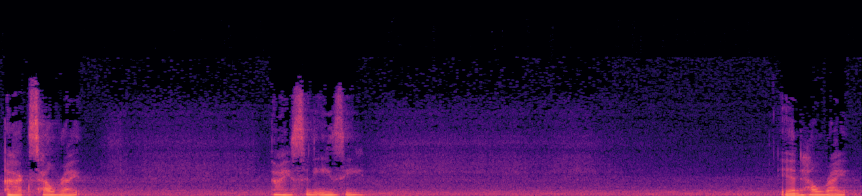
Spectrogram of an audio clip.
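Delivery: soft, unhurried yoga-teacher cues; guided breathing meditation. Real, not acted. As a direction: guide each breath quietly, with long pauses between cues.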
